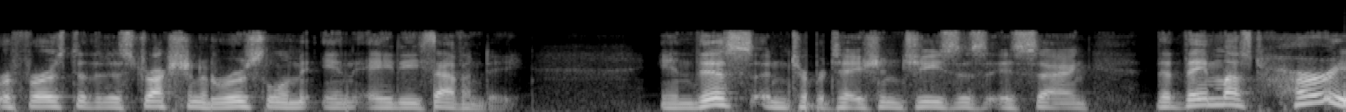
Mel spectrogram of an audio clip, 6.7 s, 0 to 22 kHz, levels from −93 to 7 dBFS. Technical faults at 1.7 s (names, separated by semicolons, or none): concealed Bluetooth headset packet loss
